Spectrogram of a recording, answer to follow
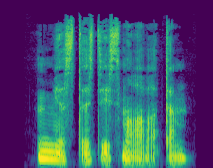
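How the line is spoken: Whispered. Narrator (Russian): шепнул он

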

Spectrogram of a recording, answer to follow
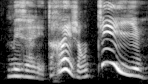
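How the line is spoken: Delighted exclamation. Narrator (French): s'écria Chanteau, ravi

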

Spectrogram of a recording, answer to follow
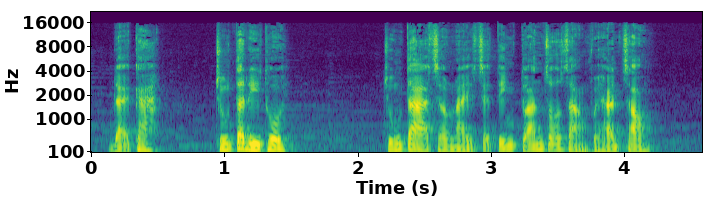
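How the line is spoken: Soft through gritted teeth. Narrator (Vietnamese): Hỏa Minh Hương khẽ cắn răng nói

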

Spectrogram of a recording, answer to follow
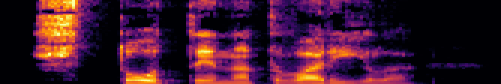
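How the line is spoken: Through gritted teeth. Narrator (Russian): процедил Стэнли сквозь зубы

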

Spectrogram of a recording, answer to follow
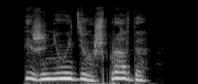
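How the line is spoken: Hoarse and quiet. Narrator (Russian): Голос Кристины звучал хрипло и тихо

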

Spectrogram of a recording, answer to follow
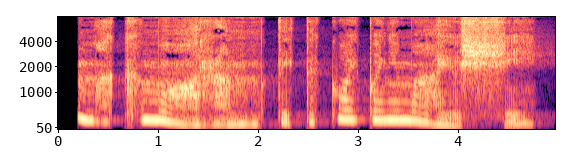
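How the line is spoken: Flirtatious purr. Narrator (Russian): промурлыкала

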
